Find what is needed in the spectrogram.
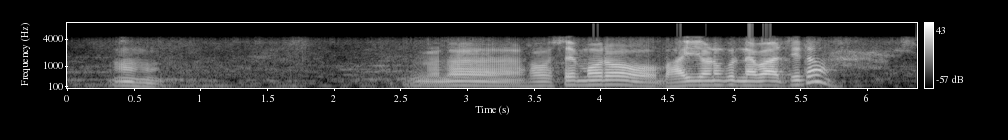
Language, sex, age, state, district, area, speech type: Odia, male, 45-60, Odisha, Sambalpur, rural, conversation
